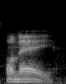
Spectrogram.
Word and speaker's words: Oney: Is it Oney? – Oney.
